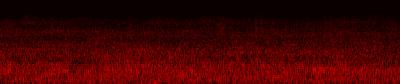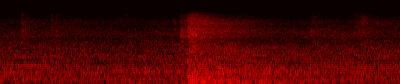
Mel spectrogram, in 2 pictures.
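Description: Roller skates roll and scrape across the floor.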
